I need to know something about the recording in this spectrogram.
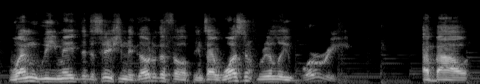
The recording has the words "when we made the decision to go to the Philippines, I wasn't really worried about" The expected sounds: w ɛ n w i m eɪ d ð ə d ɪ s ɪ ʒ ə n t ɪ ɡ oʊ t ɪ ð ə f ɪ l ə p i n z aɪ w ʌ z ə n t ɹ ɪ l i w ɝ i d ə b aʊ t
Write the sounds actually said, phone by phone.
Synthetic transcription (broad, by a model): w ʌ n w i m eɪ d ð ə d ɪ s ɪ ʒ n t ɪ ɡ oʊ t ɪ ð ə f ɪ l ə p i n z aɪ w ʌ z ə n t ɹ ɪ l i w ɝ i d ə b aʊ t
